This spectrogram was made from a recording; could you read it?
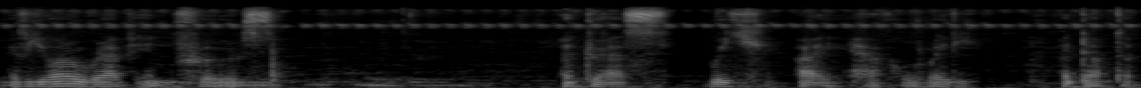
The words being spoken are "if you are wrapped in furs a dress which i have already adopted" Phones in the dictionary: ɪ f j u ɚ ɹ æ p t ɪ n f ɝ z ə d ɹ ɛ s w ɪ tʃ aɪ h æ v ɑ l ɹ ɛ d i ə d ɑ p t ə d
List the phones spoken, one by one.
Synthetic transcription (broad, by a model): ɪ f j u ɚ ɹ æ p ɪ n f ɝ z ə d ɹ ɛ s w ɪ tʃ aɪ h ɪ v ɑ l ɹ ɛ d i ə d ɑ p t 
